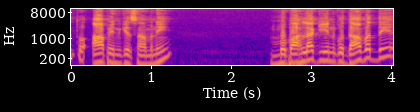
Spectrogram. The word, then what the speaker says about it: مباہلہ: مباہلہ نہیں ہے بلکہ مباہلہ، ہے پر زبر ہے، میم بے الف ہے 2 آنکھوں والی، لام اور گول تے.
